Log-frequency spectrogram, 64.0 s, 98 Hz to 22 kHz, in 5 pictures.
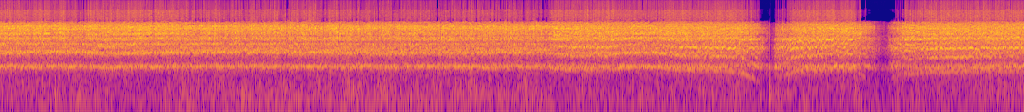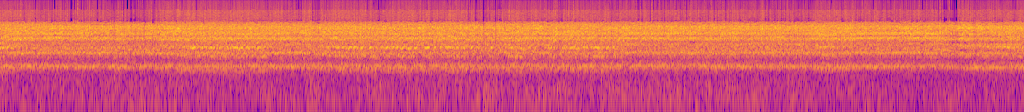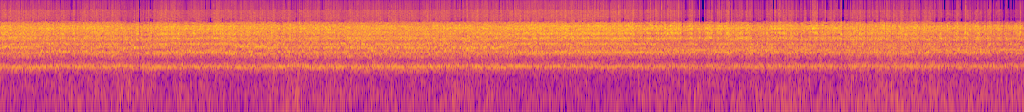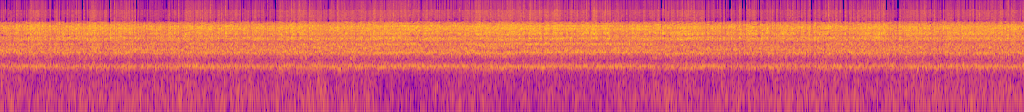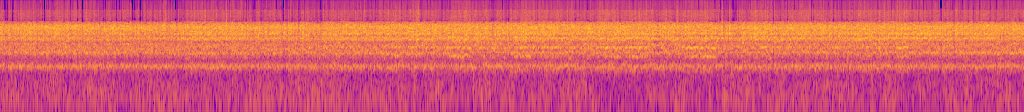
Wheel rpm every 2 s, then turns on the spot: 230, 230, 230, 220, 190, 140, 220, 220, 220, 210, 220, 230, 220, 220, 220, 210, 230, 230, 230, 230, 230, 230, 230, 230, 230, 230, 230, 230, 210, 210, 220, 220.
none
